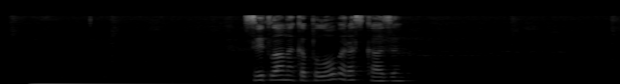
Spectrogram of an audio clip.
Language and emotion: Russian, neutral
